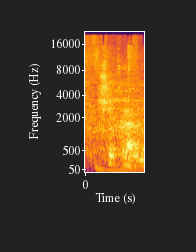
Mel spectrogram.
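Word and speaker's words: شكرا: How do you say thank you in Shukran. Shukran, that's right, shukran.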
